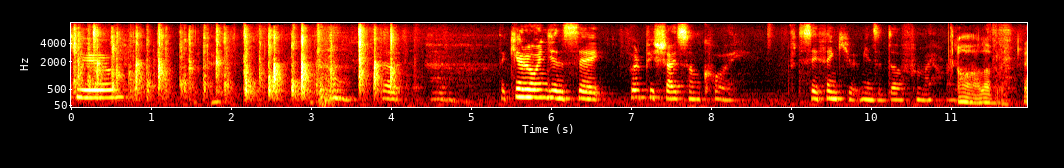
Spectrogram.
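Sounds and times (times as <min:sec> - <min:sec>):
small group applauding: 0:00.0 - 0:04.4
speech: 0:00.1 - 0:00.9, 0:05.4 - 0:08.4, 0:09.2 - 0:11.9.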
